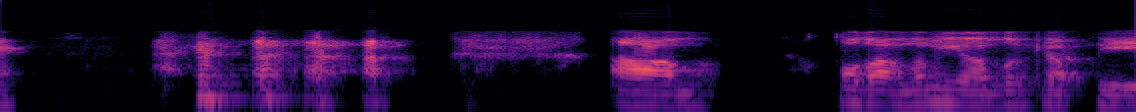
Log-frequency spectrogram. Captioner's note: laughing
